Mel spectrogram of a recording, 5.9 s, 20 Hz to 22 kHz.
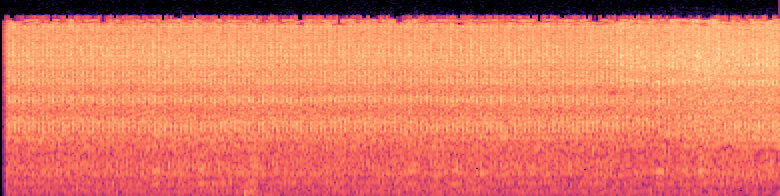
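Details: Skoda Octavia 1.8 TSI, engine built February 2012, 17,000 km mostly highway, no oil consumption: a steady hissy shuffling noise over the warm-up idle that rises in frequency over time. It appears cold a couple of minutes after start and lasts 3-5 minutes.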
